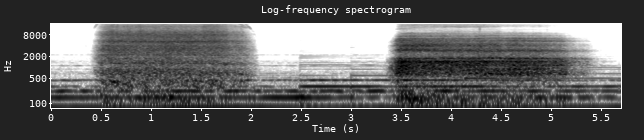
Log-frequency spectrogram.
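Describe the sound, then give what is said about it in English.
Deep breath in and out during a guided relaxation: one long airy inhale followed, after a short pause, by a longer, louder exhale, both over a steady low background tone. “let's take another deep dragon breath in and out”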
